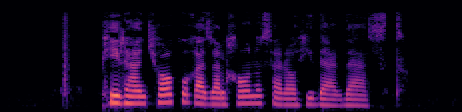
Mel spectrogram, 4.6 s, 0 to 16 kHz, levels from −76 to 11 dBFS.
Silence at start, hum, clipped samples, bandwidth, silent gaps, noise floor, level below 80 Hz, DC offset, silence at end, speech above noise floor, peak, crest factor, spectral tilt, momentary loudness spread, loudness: 0.6 s; none; under 0.1%; 11.5 kHz; none; -74 dBFS; -76 dBFS; under 0.1%; 0.6 s; 50 dB; -6 dBFS; 20 dB; -5 dB/octave; 23 LU; -24 LUFS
